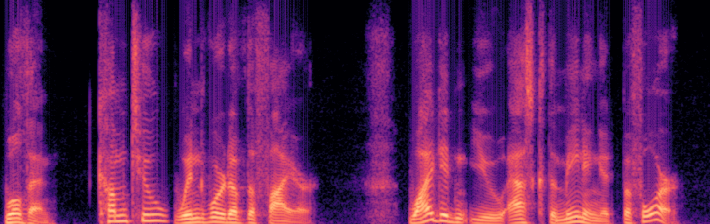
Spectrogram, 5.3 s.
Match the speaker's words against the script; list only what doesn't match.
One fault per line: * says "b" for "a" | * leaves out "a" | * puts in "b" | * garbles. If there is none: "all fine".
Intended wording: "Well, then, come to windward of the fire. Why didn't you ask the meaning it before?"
all fine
